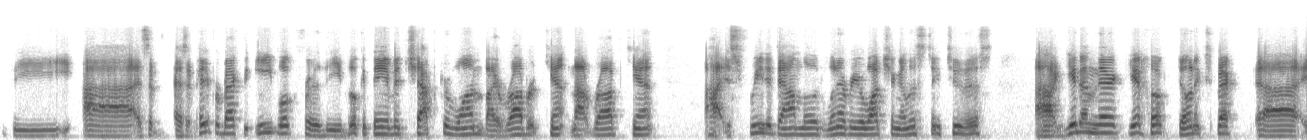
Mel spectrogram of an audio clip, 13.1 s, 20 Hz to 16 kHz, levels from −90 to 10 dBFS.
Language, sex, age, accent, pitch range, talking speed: English, male, 40-59, American, 155-210 Hz, 195 wpm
